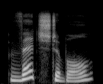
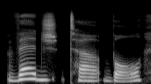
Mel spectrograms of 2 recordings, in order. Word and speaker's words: vegetable: Vegetable, similarly, it's often veg-ta-ble, not veg-e-ta-ble.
